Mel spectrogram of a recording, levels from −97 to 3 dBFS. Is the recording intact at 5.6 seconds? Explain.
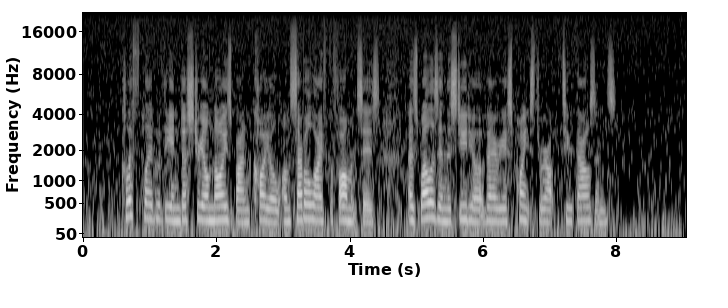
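No. At 5.6 s the speech jumps forward with no gap, the likely result of a dropped buffer (overrun), where a chunk of roughly 20 ms was overwritten before being read. Unlike a dropout, no silence is left; the two sides simply butt together. Overdone noise removal runs through the whole clip, leaving a lowered background with twinkling specks, because frequency bands near the noise estimate are pushed down. That is a steady colouring, not a single click.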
